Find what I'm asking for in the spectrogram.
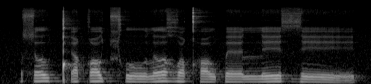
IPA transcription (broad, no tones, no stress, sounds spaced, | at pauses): ɬ ʌ u̯ ǃʼ ɛ q o t͡ɕʰ oː l ʌ ʁ u qʰ oː p ɛː lː eː s z eː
